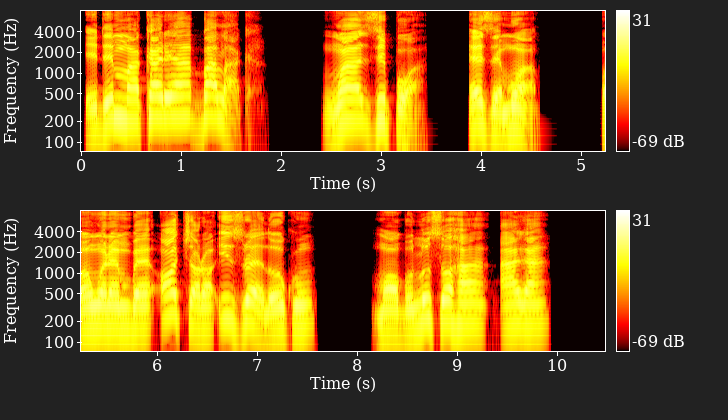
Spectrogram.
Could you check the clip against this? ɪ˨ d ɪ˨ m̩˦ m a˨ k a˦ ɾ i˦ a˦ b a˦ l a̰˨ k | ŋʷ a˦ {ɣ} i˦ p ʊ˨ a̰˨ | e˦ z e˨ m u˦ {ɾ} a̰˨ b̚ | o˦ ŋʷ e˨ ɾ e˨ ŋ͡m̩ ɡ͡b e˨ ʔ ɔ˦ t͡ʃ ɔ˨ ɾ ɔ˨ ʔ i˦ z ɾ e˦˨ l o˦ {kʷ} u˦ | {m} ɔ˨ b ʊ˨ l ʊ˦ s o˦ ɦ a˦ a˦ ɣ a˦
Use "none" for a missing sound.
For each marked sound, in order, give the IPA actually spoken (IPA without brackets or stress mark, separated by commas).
z, none, kʷ, m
